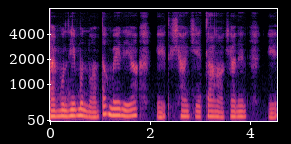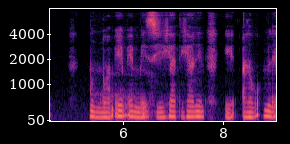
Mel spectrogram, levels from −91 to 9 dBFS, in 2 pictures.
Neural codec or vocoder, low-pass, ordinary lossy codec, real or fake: none; 7.2 kHz; none; real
